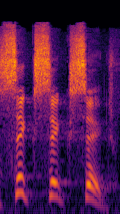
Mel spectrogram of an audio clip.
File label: 6 6 6 male; Voice; numbers and letters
